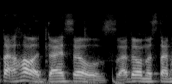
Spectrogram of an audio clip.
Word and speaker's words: Ailes: Ailes.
